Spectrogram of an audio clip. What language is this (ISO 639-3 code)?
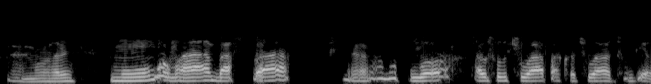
ori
